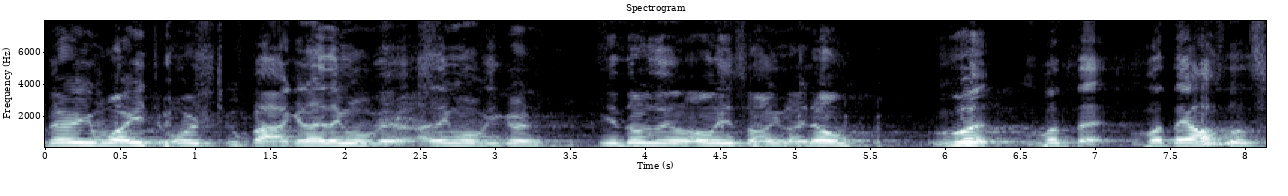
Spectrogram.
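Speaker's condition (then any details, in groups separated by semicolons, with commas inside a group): Cerebral palsy; mixed quadriplegic type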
